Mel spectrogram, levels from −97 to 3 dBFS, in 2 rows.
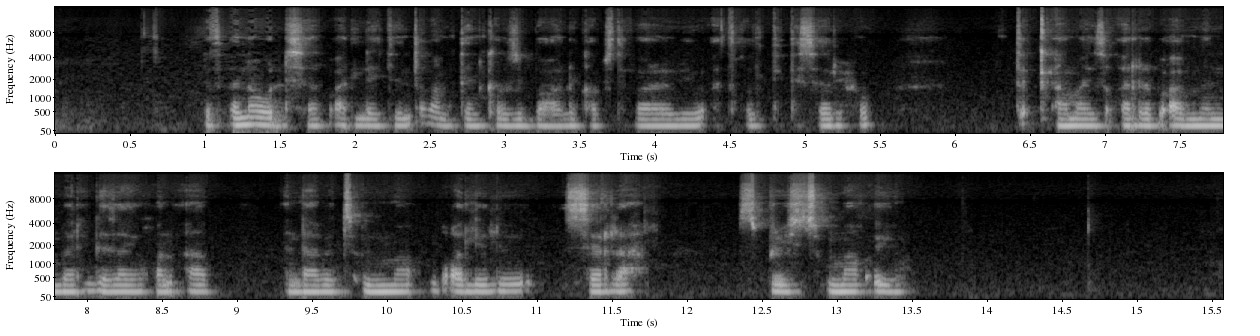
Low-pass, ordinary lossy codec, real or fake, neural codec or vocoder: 14.4 kHz; Opus, 24 kbps; real; none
